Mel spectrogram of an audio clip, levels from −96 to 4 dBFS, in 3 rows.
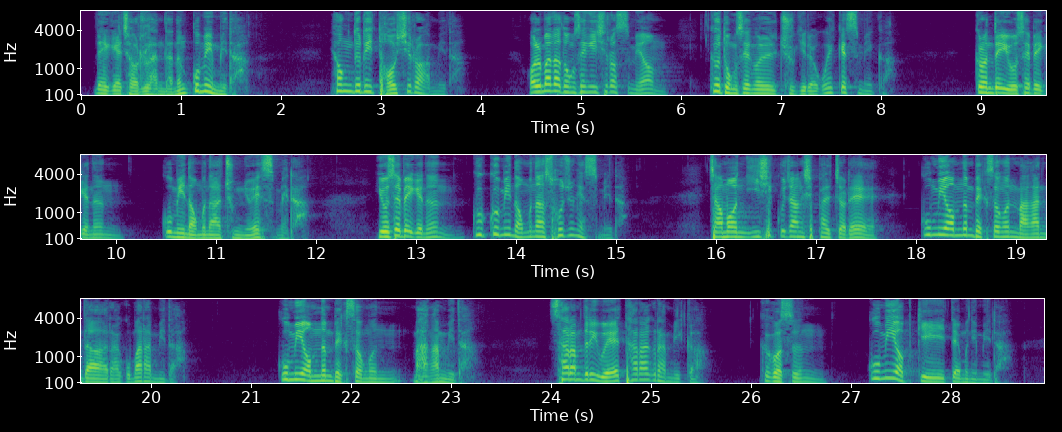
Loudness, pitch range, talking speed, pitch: -17 LUFS, 120-180 Hz, 280 characters per minute, 145 Hz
